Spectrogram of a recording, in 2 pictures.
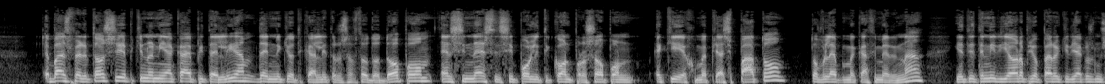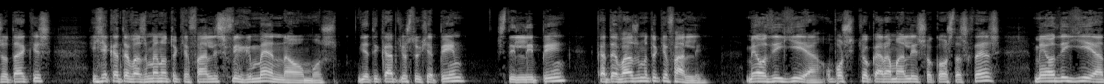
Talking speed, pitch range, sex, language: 165 wpm, 115-150 Hz, male, Greek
